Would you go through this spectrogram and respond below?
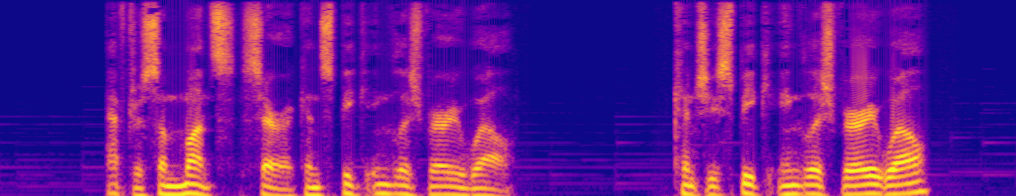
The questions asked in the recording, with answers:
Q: Can she speak English very well?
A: Yes, she can.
